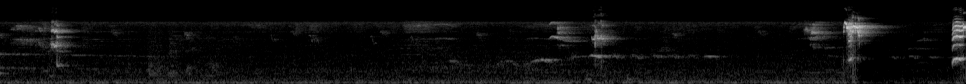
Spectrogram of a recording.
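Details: Red lory giving short harsh screeches at irregular intervals, a few brief bursts spread over the clip with quiet gaps between them; the loudest screeches come near the end.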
